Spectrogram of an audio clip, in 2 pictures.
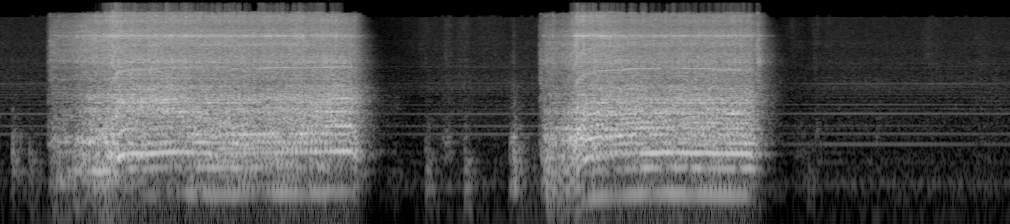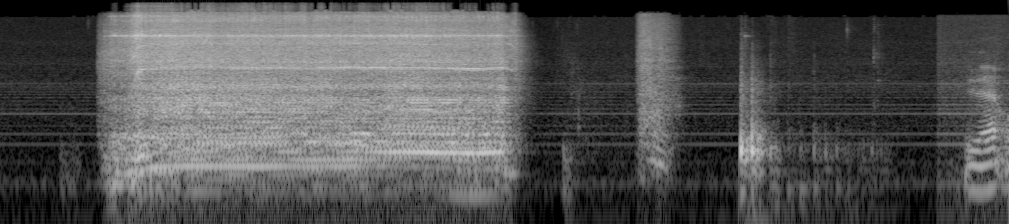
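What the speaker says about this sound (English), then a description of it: "We got our holes countersunk in there." A power drill countersinks screw holes in wood for an antler coat rack, with three loud, close whirring runs of a few seconds each, then two brief bursts and some quiet handling noise between them.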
